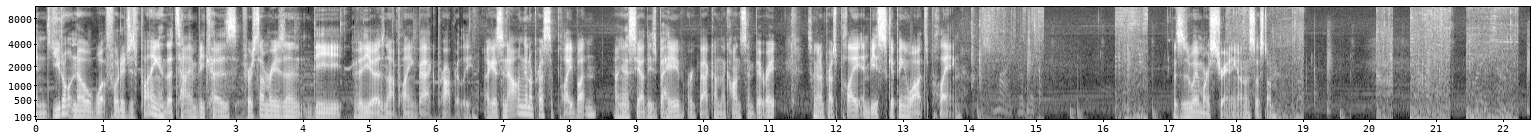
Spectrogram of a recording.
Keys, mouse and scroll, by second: 0.2 click, 1.4 click, 3.3 click, 4.6 click, 5.3 click, 6.5 click, 7.0 click, 14.1 space, 15.0 click, 16.5 click, 18.1 click, 18.9 click, 20.2 click, 21.1 click, 22.1 click.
